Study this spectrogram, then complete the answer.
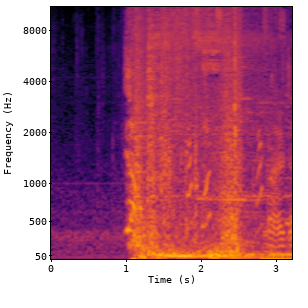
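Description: A heavy axe swings with a whoosh.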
